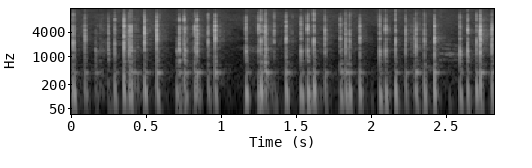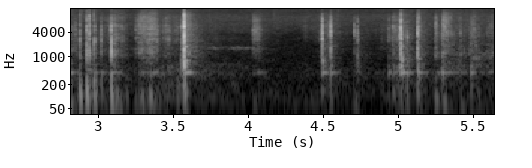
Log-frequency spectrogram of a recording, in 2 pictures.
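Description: A small, clear plastic water bottle, hollow with a little water inside, is held upright and tapped and squeezed with fingertips and nails. About two dozen quick, dry taps and crinkles come in fast bursts with a hollow tone around 560 Hz and bright clicky edges. A short pause near the end is followed by a few last taps.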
